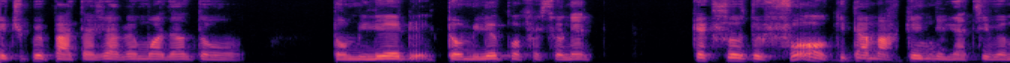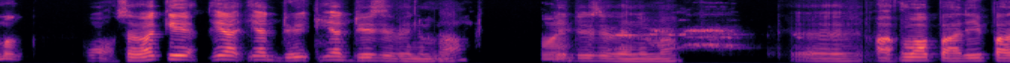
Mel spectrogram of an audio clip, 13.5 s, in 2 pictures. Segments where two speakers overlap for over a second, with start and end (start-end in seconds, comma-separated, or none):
none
